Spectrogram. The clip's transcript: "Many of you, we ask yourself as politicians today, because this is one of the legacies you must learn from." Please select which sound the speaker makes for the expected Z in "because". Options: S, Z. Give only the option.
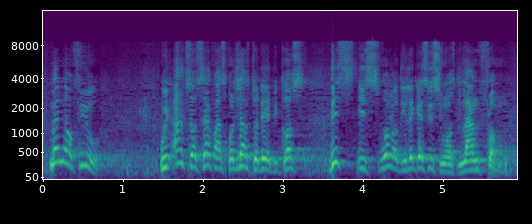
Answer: S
